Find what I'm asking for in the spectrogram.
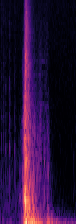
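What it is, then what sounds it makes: Solid-sounding truck door closing. A Hummer EV electric pickup truck door is closed from the inside, producing a single deep, heavy thunk. The low thud decays quickly with a brief low rumble, and the door sounds solid.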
